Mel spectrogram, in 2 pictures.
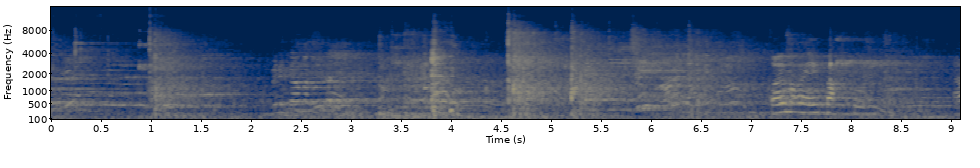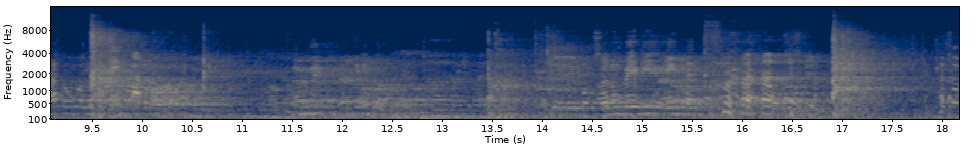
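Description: Badminton rackets smack a shuttlecock now and then in a large echoing hall.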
